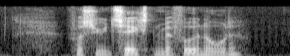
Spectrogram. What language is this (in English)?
Danish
